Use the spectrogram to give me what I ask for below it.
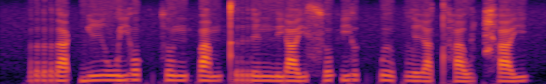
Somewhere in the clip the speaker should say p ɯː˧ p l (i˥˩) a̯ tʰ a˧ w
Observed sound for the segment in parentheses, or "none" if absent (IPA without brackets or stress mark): i˨˩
